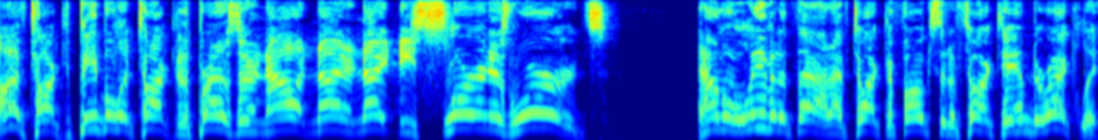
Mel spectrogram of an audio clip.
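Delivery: throat-tearing, very high-pitched rant. Quoting a show host's claim about the president: Alex Jones impression. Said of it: "when I talk like that, it just rips up my throat".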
